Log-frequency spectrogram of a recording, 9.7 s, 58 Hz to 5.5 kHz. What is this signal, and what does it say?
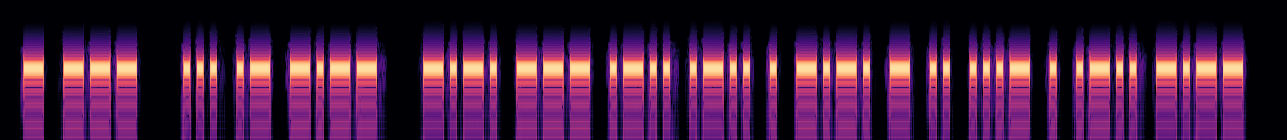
Morse code, heard as a keyed tone, about 24 wpm, 600 Hz. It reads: TO SAY COLLECTIVELY
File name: CW / Practice / EnglishQuotations0424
